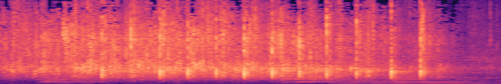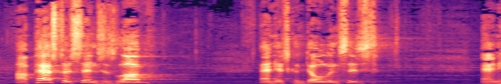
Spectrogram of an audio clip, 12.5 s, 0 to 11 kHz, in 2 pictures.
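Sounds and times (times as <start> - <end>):
congregation clapping hands: 0.0 - 6.4
speech: 6.5 - 8.2, 9.5 - 11.0, 12.3 - 12.5.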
